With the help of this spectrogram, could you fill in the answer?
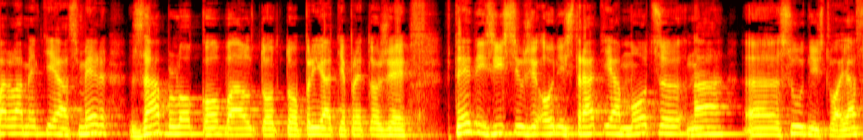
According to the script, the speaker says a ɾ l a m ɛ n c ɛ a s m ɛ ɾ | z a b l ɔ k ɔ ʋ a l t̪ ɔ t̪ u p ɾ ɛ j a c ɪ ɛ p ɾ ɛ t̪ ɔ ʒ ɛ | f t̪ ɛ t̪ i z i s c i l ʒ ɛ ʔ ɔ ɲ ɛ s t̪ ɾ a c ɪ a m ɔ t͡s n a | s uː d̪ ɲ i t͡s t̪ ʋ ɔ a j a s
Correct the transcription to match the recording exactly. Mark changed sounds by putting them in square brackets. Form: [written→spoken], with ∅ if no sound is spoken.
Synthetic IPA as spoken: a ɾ l a m ɛ n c ɛ a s m ɛ ɾ | z a b l ɔ k ɔ ʋ a l t̪ ɔ t̪ [u→ɔ] p ɾ [ɛ→i] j a c ɪ ɛ p ɾ ɛ t̪ ɔ ʒ ɛ | f t̪ ɛ [t̪→d̪] i z i s c i l ʒ ɛ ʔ ɔ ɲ [ɛ→i] s t̪ ɾ a c ɪ a m ɔ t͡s n a | s uː d̪ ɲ i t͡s t̪ ʋ ɔ a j a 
